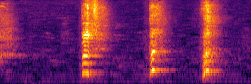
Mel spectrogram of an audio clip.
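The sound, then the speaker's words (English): A dog named Shell barks three times in an evenly spaced series, each bark loud and sharp, with near silence between them and no talking. “Shell keeps barking. I think there's a stranger at the door.”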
